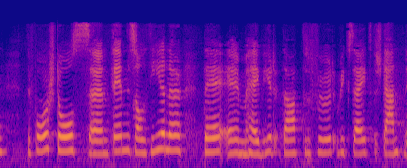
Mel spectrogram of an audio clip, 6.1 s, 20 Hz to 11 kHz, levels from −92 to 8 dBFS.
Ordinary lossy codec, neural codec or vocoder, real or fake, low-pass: AAC, 32 kbps; codec, 16 kHz, 0.5 kbps, X-Codec, HuBERT features, trained on LibriSpeech; fake; 7.2 kHz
